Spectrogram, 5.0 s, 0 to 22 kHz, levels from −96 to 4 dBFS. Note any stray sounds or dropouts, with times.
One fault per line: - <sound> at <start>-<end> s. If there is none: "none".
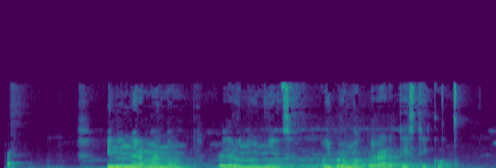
none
